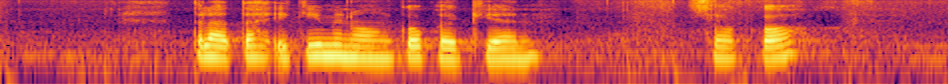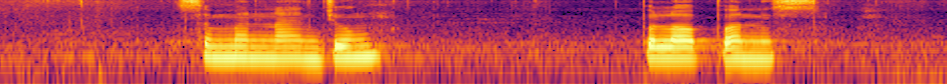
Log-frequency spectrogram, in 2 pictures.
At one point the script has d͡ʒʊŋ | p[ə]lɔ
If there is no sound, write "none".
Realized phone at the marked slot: ə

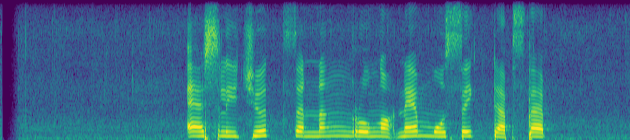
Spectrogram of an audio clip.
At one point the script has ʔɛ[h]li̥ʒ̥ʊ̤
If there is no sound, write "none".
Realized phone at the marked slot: s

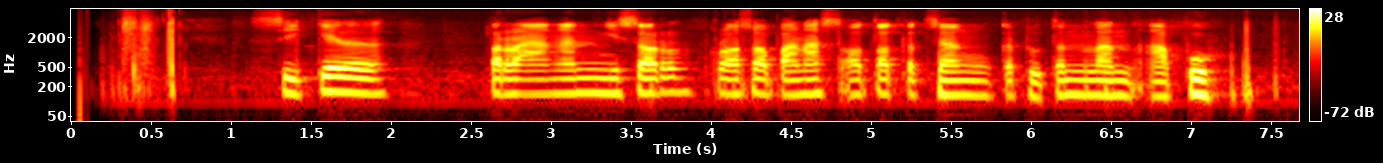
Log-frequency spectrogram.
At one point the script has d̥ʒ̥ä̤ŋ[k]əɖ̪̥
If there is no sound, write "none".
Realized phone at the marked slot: k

